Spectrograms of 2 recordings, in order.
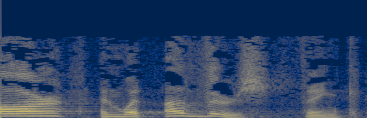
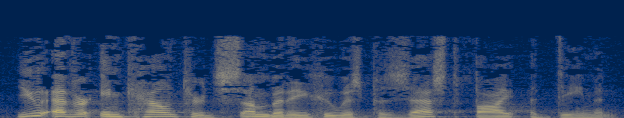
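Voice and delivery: ordinary delivery

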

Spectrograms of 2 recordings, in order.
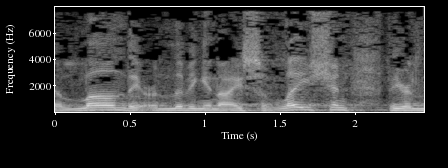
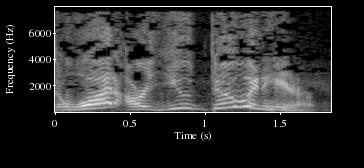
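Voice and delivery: loud, much higher hostile challenge; demons defiant; 8 semitones higher, 6 dB louder than usual. Acted. Demons confronting Jesus, loud high hostile challenge. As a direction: hurl it like a snarling demon. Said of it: "that's what these demons are saying to Jesus".

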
